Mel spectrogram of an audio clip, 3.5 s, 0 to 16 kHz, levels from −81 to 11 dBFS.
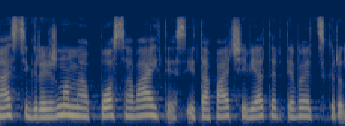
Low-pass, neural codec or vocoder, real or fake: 9.9 kHz; none; real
